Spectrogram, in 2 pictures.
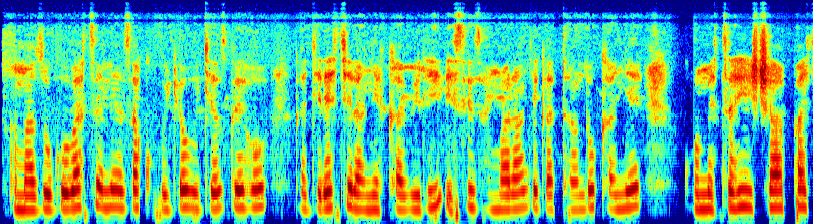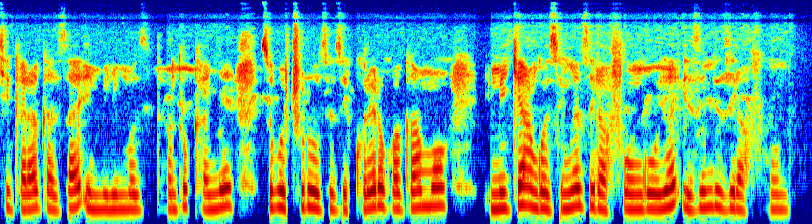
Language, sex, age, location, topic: Kinyarwanda, female, 25-35, Musanze, finance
